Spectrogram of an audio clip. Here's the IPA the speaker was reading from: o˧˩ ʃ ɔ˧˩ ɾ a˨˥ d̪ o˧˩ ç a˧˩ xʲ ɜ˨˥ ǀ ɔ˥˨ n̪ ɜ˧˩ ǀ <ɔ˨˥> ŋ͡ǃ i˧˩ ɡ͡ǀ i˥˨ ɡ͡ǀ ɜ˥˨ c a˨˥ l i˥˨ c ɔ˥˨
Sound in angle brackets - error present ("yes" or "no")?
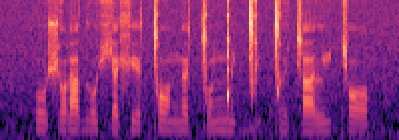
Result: yes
